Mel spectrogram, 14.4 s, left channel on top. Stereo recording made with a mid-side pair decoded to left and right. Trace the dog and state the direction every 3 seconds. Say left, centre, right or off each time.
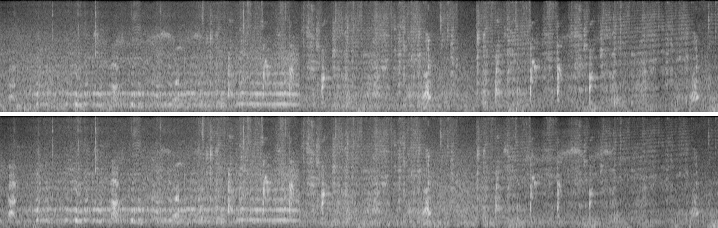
right, right, centre, left, left.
